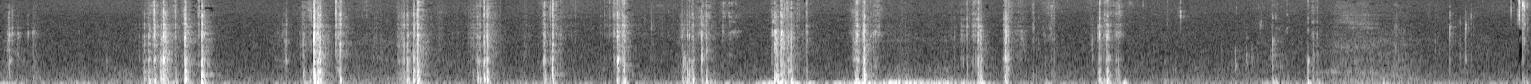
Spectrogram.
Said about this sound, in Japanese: 氷の咀嚼音。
